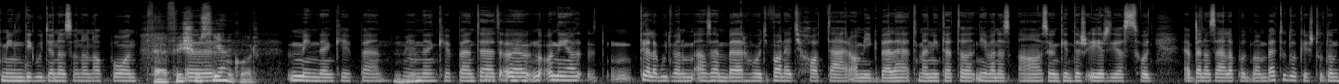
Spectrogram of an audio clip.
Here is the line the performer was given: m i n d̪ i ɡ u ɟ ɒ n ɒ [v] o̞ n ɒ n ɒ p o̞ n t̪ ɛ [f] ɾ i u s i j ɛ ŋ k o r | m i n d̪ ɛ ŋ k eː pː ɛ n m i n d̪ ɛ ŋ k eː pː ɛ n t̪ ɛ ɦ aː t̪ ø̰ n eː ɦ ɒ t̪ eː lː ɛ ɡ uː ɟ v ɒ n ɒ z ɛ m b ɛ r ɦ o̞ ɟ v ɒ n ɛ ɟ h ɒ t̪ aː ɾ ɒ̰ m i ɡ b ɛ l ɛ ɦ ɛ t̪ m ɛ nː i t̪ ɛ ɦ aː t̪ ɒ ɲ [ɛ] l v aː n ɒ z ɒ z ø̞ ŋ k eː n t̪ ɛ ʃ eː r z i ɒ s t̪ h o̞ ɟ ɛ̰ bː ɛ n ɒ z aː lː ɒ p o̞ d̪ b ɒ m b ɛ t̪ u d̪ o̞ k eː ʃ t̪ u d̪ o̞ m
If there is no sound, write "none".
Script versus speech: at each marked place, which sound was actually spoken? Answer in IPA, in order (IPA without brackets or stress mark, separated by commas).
z, f, i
